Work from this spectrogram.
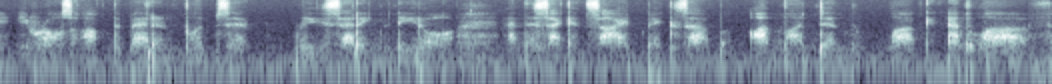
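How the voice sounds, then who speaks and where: Someone whispers at a moderate pace. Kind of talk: whispered ASMR book reading. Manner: whispered, soft-spoken.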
